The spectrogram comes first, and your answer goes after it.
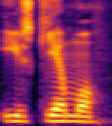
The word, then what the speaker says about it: Yves Guillemot: Tino says it pronounced Yves Guillemot.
